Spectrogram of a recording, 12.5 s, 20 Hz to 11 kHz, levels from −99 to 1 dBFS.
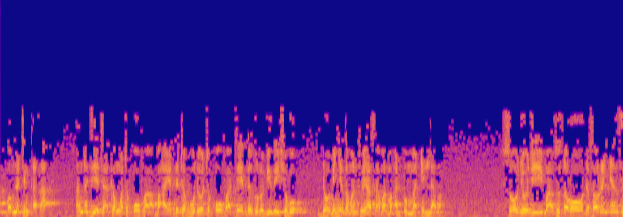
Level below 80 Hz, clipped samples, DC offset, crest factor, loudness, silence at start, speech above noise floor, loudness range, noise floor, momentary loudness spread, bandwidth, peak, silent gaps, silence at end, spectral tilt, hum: -56 dBFS; under 0.1%; under 0.1%; 16 dB; -16 LUFS; 0 s; 21 dB; 2 LU; -36 dBFS; 14 LU; 5.8 kHz; -2 dBFS; none; 0 s; -11 dB/octave; none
